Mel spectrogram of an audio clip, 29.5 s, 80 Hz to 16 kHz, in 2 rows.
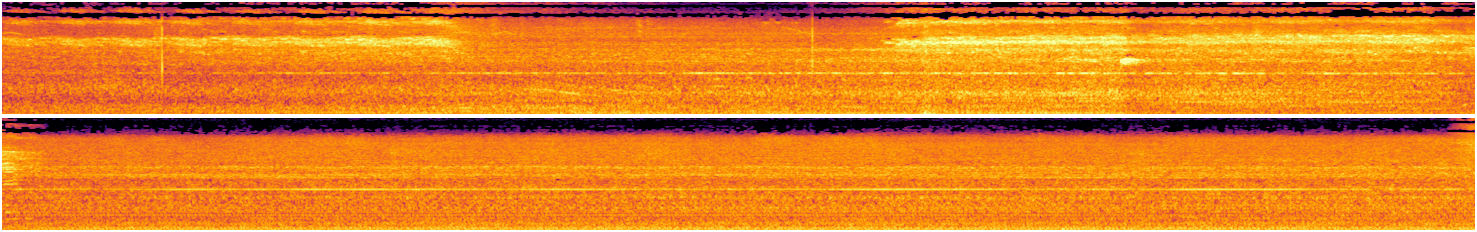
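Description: Great Western Railway Intercity Express Train braking into a platform, its brakes squealing high-pitched in two spells, in the first few seconds and again from about 9 to 15 seconds in. After that the train stands with a steady low hum and a constant whine from its running diesel engines.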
